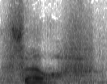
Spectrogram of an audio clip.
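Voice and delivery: whispered one-word answer; breathy hushed reveal. Real, not acted. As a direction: drop to a whisper for the punchline. Answer dropped to a hush.

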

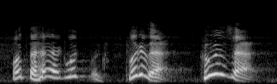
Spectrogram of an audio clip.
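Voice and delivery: high-pitched, startled exclamations; astonished. Retold or imitated. Disciples seeing someone walking on water, astonished. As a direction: act out amazed disbelief at a strange sight.

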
